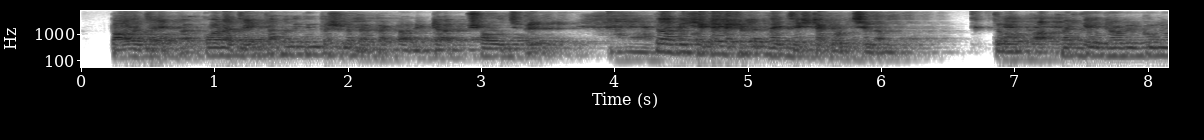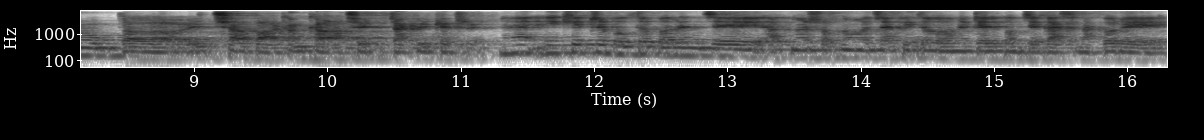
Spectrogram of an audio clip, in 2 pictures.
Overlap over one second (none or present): none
